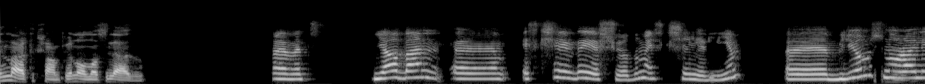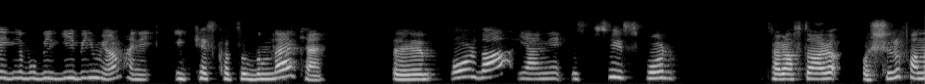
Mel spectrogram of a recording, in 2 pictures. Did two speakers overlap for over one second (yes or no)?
no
